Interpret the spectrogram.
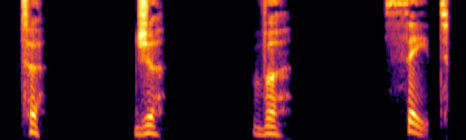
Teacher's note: Stress the juh sound and keep vuh light.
